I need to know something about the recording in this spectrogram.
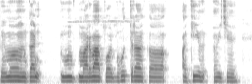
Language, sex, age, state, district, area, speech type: Maithili, male, 18-30, Bihar, Darbhanga, rural, spontaneous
